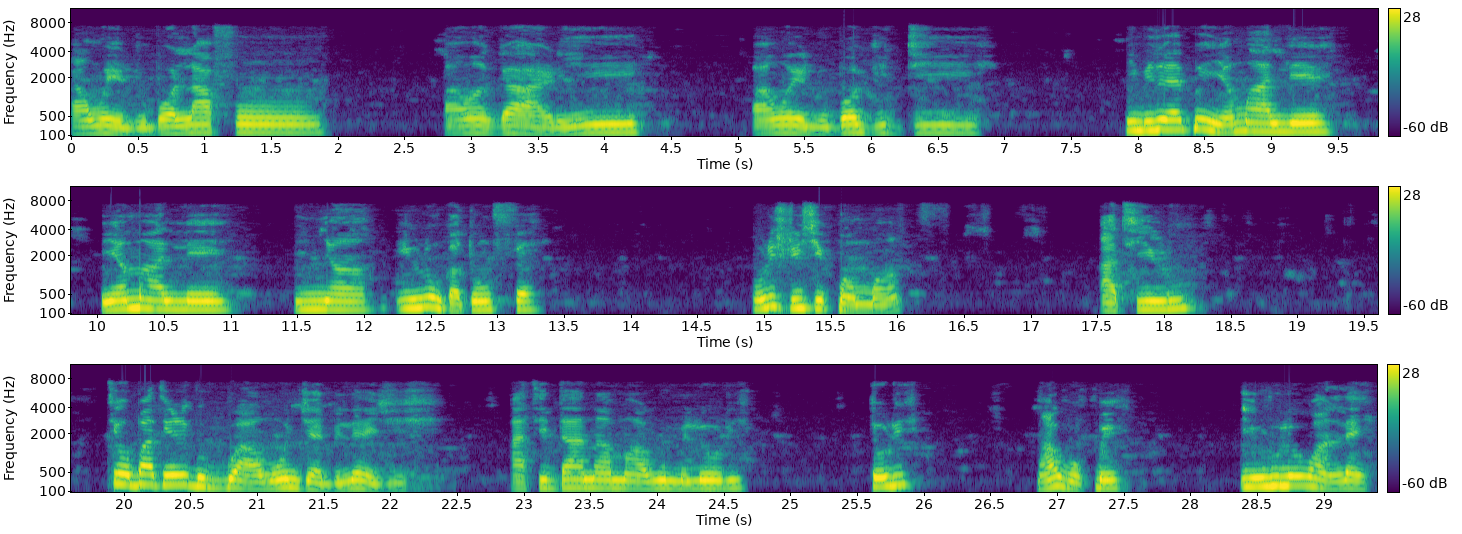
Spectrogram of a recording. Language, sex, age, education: Yoruba, male, 30-45, tertiary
